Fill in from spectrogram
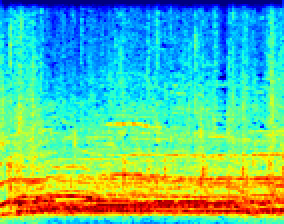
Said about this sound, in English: Carmen Lynch, your round one champion, ladies and gentlemen. Let her hear it. Big round of applause for all of your round one competitors.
